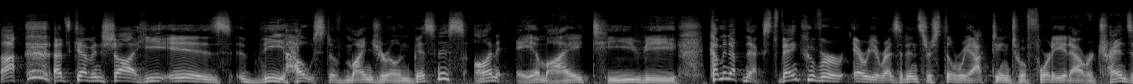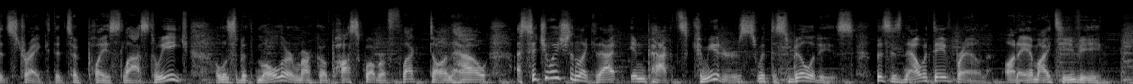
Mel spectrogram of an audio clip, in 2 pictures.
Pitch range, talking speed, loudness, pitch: 100-135 Hz, 160 wpm, -27 LUFS, 110 Hz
